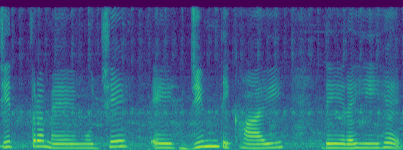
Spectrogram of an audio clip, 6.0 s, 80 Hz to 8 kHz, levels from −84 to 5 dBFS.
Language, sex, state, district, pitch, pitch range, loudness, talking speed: Hindi, female, Madhya Pradesh, Dhar, 220 Hz, 210-260 Hz, -14 LUFS, 90 wpm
